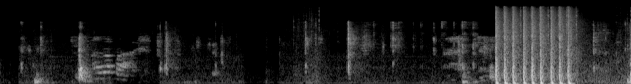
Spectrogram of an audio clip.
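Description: Gunfire in PUBG Lite: scattered single shots, then a rapid automatic burst of sharp, closely spaced cracks near the end, mixed with game sounds and someone talking over parts of it.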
